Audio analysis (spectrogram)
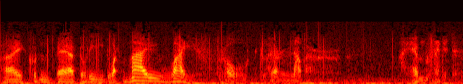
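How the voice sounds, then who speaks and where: An actor playing a stern, bitter doctor and betrayed husband in an old-time radio drama, formal and dramatic with a husky voice. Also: male voice, lowish voice, lively intonation, unhurried, a little hiss or hum. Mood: grief-stricken. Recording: muffled old radio broadcast.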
